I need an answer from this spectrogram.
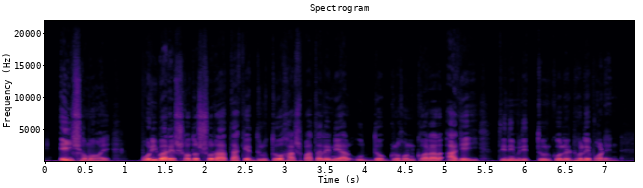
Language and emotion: Bengali, neutral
